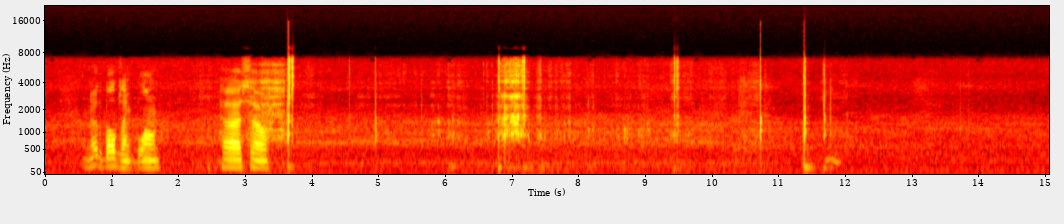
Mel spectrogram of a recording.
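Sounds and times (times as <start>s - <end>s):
scrape: 3.2s - 3.7s, 5.2s - 8.0s
sharp clicks and knocks: 4.9s - 9.7s, 11.4s - 12.1s
camera handling noise: 5.9s - 9.8s.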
